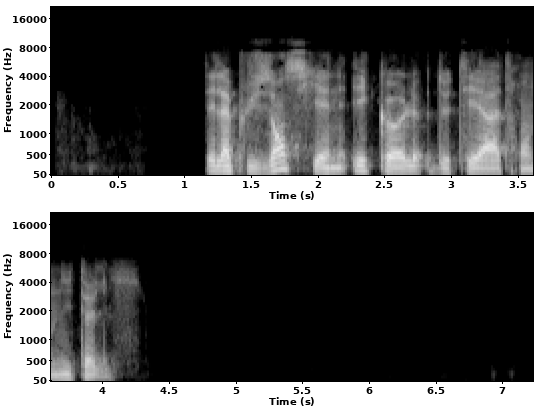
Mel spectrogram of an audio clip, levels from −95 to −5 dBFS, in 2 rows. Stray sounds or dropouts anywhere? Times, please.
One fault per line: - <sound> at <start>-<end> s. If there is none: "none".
none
